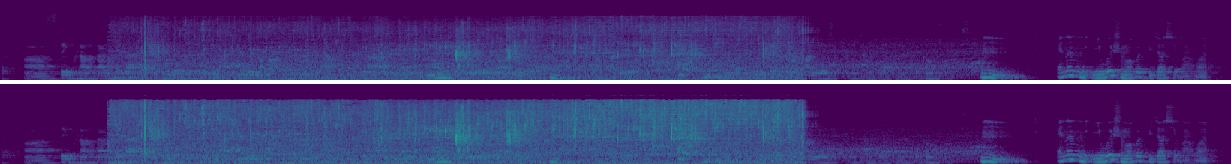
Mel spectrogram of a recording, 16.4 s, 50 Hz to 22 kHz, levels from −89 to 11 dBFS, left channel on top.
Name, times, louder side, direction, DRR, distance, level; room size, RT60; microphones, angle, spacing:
voice 1, 0.0-5.5 5.8-9.1 9.6-13.0, left 1 dB, 25° left, 3 dB, 4.2 m, -62 dB
sound 1, 1.4-10.7, right 12 dB, 85° right, 0.6 m, -43 dB
sound 2, 3.6-13.2, left 1 dB, 75° left, 5.5 m, -65 dB
voice 2, 5.7-6.2 6.9-7.0 7.3-7.6 9.4-9.8 13.1-13.7 14.1-16.1, right 1 dB, 15° right, 9 dB, 1.6 m, -54 dB
21.0 x 13.0 x 9.9 m, 0.94 s
head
